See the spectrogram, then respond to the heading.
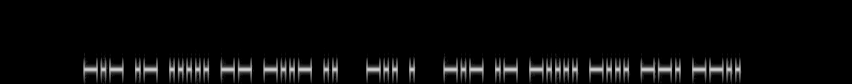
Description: Morse code, heard as a keyed tone, about 28 wpm, 700 Hz. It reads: KA5MXI DE KA6BGZ
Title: USA Callsign DE Callsign - 6 Characters - 28wpm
